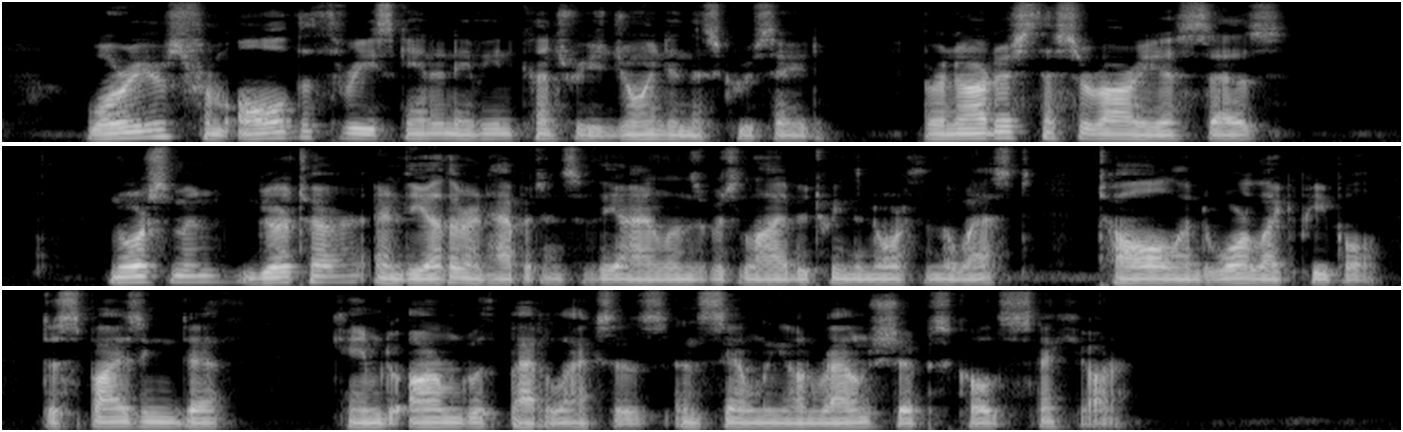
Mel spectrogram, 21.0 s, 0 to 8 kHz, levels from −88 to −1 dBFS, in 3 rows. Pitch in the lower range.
Yes: very low, 90 Hz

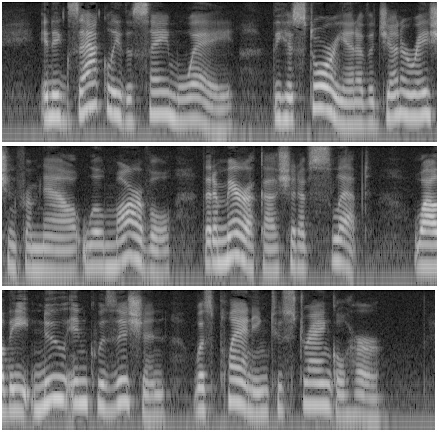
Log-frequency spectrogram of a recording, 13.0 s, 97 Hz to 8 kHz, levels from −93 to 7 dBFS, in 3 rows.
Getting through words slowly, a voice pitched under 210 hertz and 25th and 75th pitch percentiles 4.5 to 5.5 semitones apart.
Yes: slow, 130 wpm; medium, 185 Hz; average, 5.0 semitones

